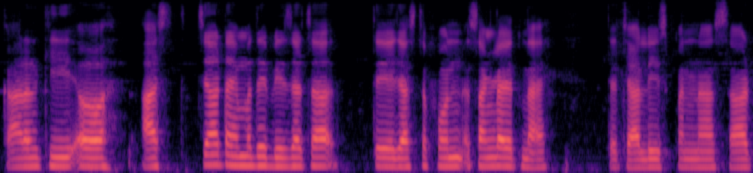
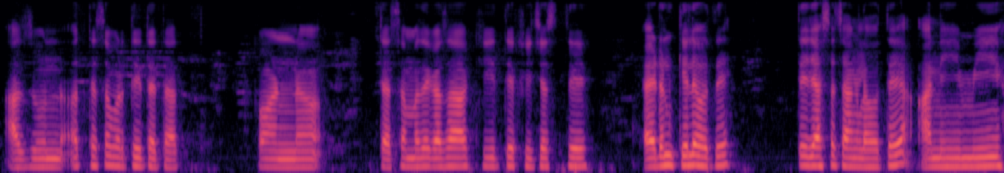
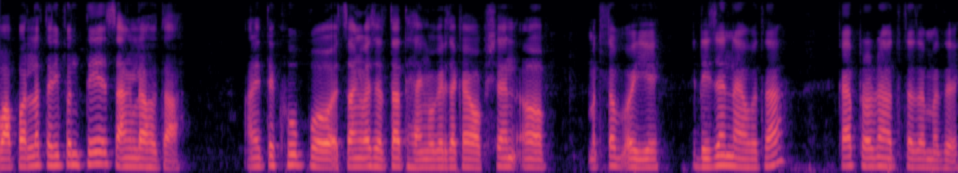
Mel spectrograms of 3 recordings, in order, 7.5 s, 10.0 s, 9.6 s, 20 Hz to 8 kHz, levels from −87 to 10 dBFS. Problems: background sounds at intervals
